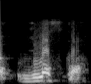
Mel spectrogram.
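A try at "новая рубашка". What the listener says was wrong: नोवाया दस्का. रुबाश्का. सा नहीं है इसमें. श. रुबाश्का. रुबाश्का. रुबाश्का.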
